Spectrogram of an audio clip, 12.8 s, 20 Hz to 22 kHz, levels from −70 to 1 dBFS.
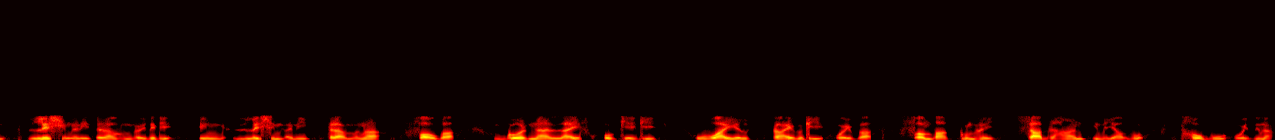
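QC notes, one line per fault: Throughout, LPC-10 vocoder: the speech is resynthesised rather than carried. A vocal tract model of at most ten poles is driven by either a buzzing pulse train or plain noise. Each instant is forced to be entirely voiced or entirely unvoiced, which gives the heavy, mechanical robot-like quality. Nothing is heard above 3.8 kHz, and the coarseness fits a 2.4 kbit/s coder.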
